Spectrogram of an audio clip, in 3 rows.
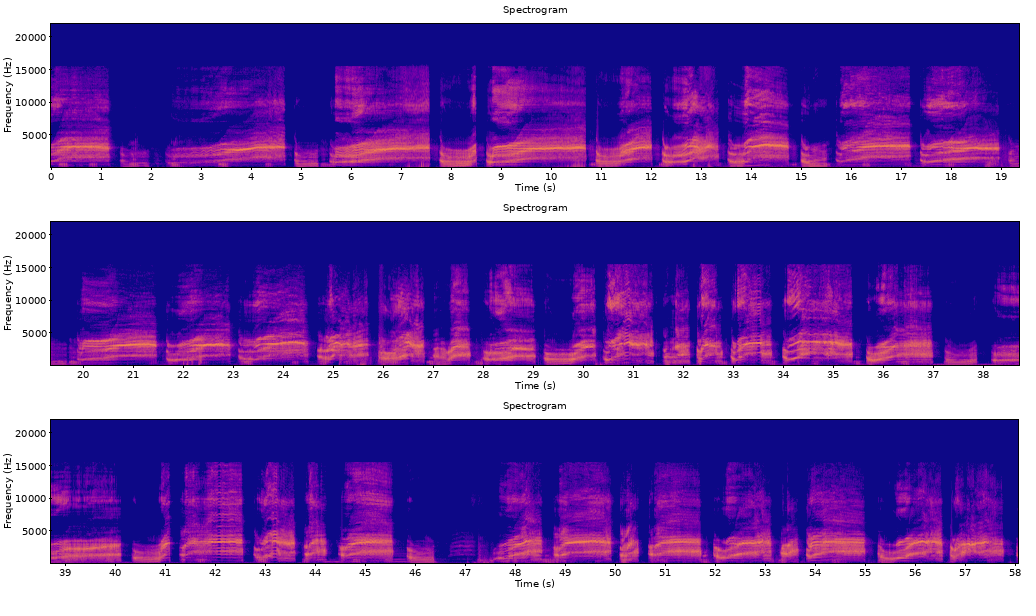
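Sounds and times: pig squealing: 0:00.0 - 0:57.9.

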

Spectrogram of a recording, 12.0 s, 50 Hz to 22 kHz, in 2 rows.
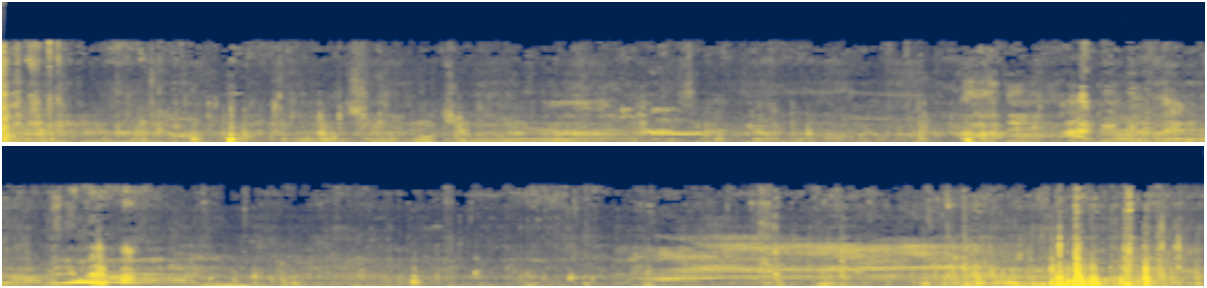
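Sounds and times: board rolling over wooden planks: 0:00.0 - 0:02.8, 0:06.8 - 0:12.0.

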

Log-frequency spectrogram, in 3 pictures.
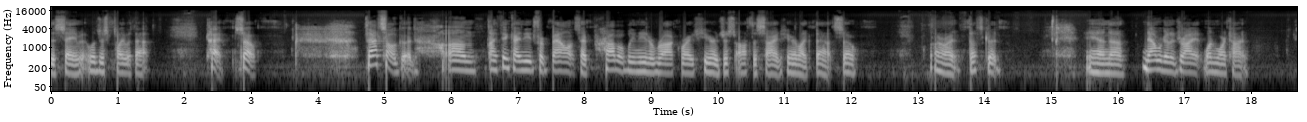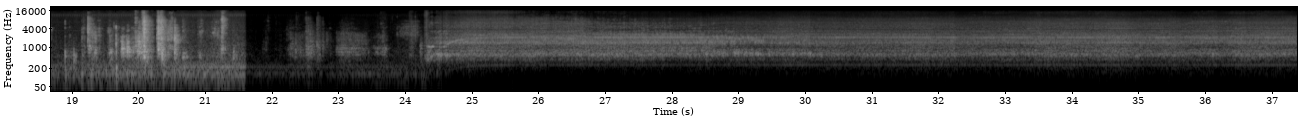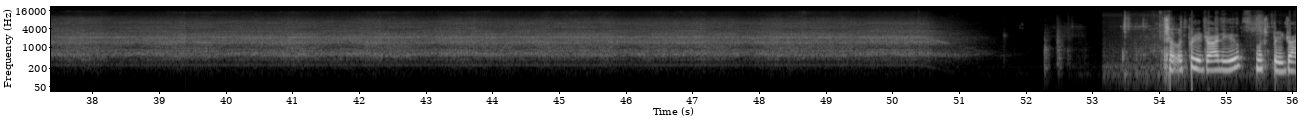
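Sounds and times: hair dryer running: 0:00.0 - 0:09.4, 0:24.1 - 0:51.6.

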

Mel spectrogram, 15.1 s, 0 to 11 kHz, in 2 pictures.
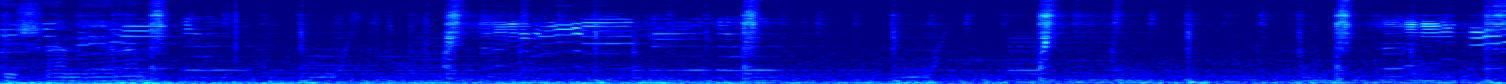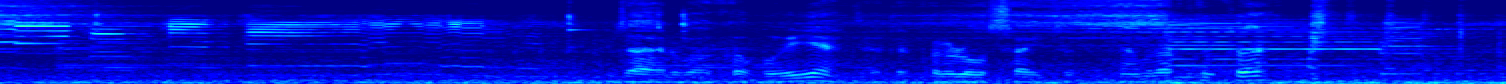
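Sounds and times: music playing: 0:00.0 - 0:15.0
road and engine rumble: 0:00.0 - 0:15.0.

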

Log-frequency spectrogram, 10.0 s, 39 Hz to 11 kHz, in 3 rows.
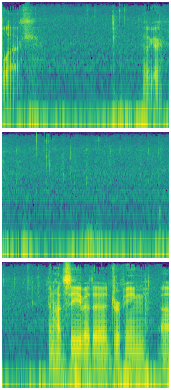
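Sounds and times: low steady hum: 0:00.0 - 0:10.0
computer mouse and keyboard clicks: 0:01.7 - 0:07.7.

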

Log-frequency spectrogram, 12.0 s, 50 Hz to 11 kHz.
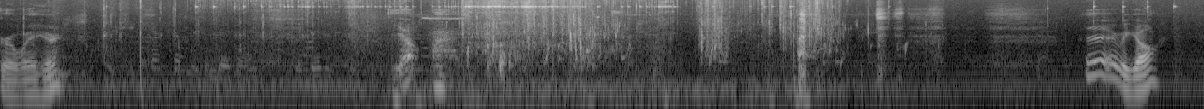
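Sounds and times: fish splashing at water surface: 0:04.6 - 0:09.0.

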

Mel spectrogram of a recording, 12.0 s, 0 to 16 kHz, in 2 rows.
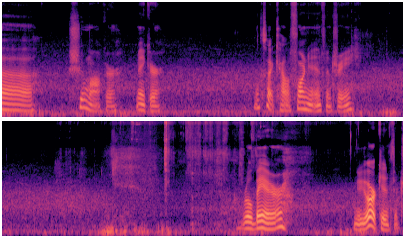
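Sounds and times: footsteps on grass and leaves: 0:06.7 - 0:09.8.

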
